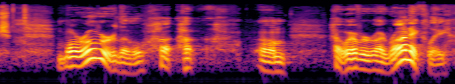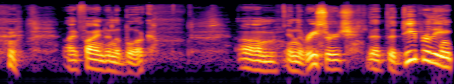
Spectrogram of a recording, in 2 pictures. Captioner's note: laughs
